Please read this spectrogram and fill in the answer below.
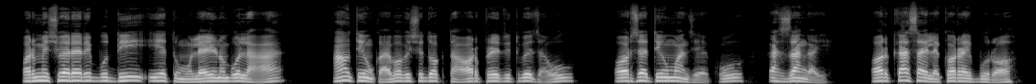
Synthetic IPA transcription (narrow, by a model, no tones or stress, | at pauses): pɐɾmeːʃwəɾaɾibʊd̪ʱːiɪɛt̪ʊmũlɛɪɽ̃ɔboːla̰ː | ɦãːũt̪ɪũkaɛbʱɐʋɪʃjəd̪ʱɔkt̪aɔɾpɾeːɾɪt̪bʱed͡zaːu | ɔɾs̬ɛt̪ɪũmãːnd͡ziakʰu | kas̬d͡zãŋɡaːi | ɔɾkasailɛkɔɾaibʊɾɔ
